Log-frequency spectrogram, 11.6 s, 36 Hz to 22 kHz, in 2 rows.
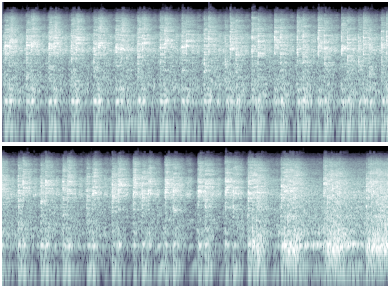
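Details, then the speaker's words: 1982 Harley-Davidson FXR Shovelhead, first start after long storage, with an ultrasonically cleaned S&S Super E carb (faulty float), bottle-fed fuel and the enricher on: a loose, uneven, loping idle. The idle needs adjusting, fueling is uncertain, and valves and rings may be sticking. "obviously see the idle is not right yet so I'll have to adjust that not sure if it's getting the right amount of fuel"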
